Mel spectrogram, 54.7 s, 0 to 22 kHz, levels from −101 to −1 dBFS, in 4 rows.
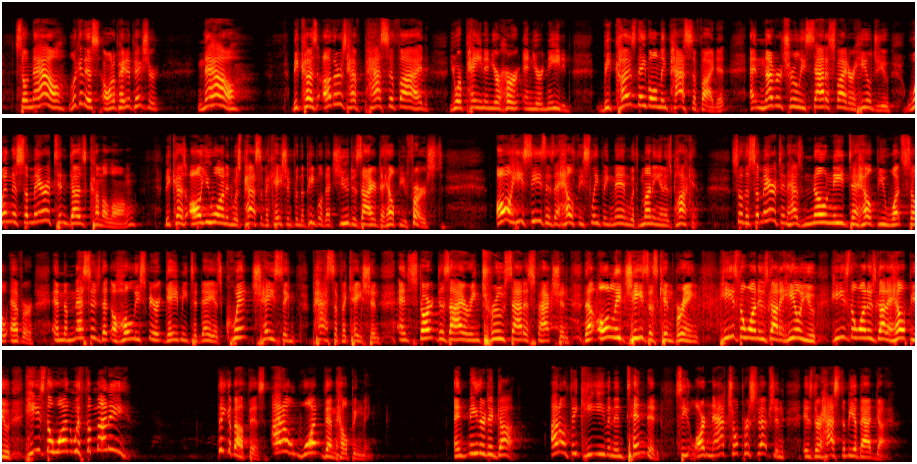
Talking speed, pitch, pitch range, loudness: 170 wpm, 250 Hz, 220-295 Hz, -38 LUFS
